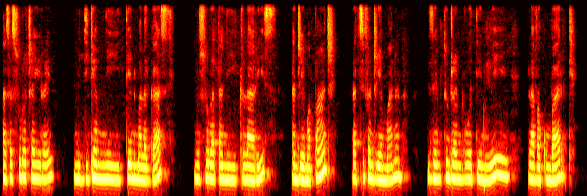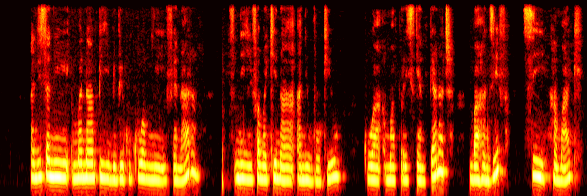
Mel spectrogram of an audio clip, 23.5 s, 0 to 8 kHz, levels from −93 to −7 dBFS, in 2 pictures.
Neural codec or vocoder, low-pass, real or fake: none; 7.2 kHz; real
